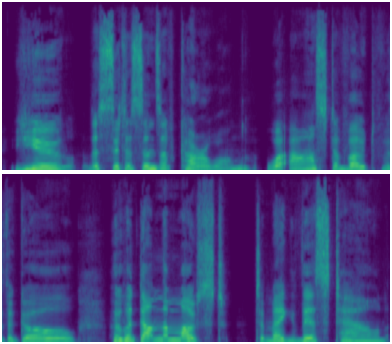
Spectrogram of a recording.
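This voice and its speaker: A woman plays a formal club president in a children's audiobook. She speaks as if from a podium, deliberate and ceremonious, with a raised, lively pitch in a dry recording. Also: no echo, exaggerated voice. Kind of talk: children's audiobook character acting.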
